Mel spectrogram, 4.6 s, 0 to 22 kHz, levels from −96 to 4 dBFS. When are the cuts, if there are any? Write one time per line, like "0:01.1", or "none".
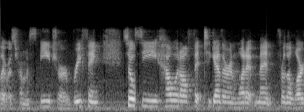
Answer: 0:02.0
